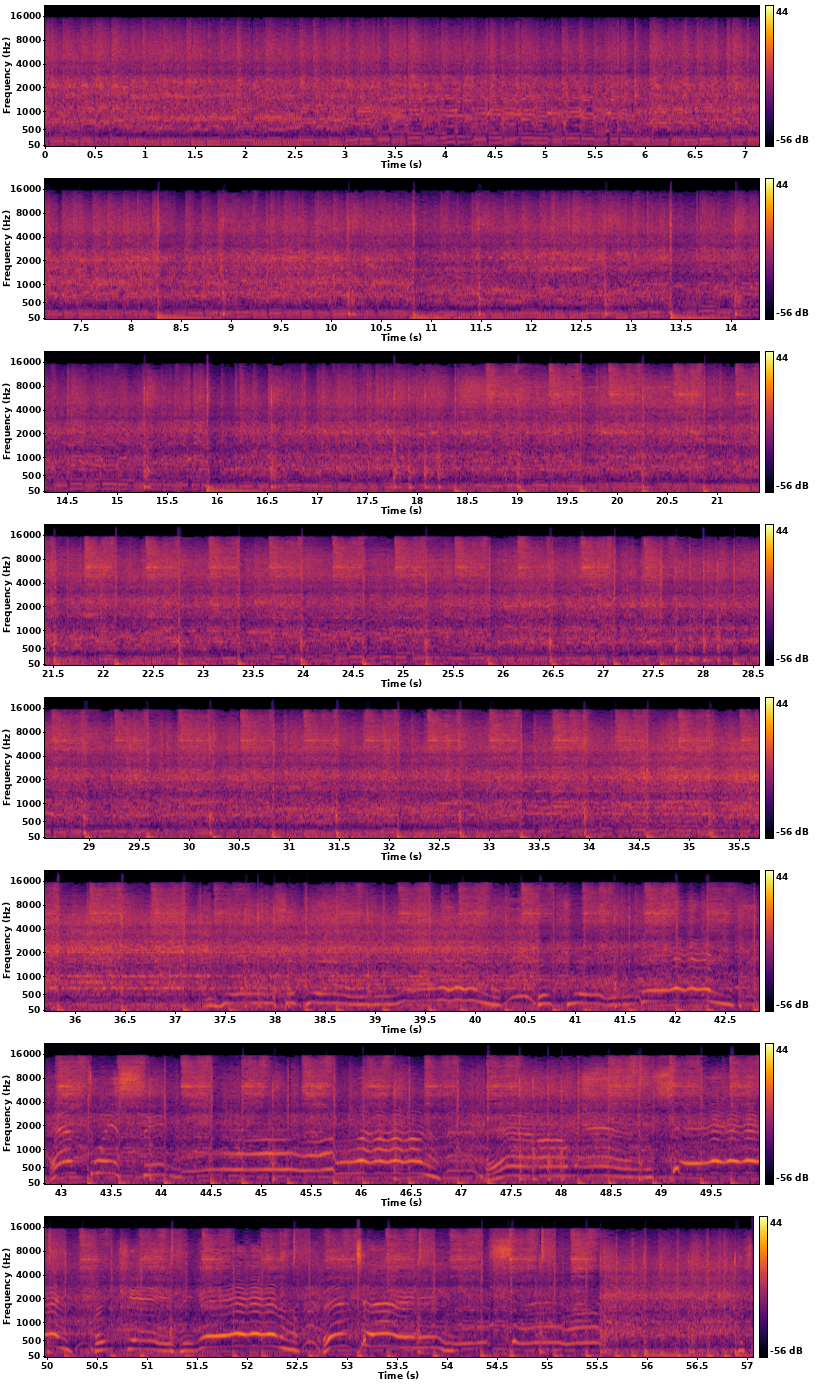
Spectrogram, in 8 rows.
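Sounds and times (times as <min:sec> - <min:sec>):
bass guitar: 0:00.0 - 0:57.0
distorted electric guitar: 0:00.0 - 0:57.0
drum kit beat: 0:05.7 - 0:57.0.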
